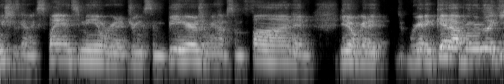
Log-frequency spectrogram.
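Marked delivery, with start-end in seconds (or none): none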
